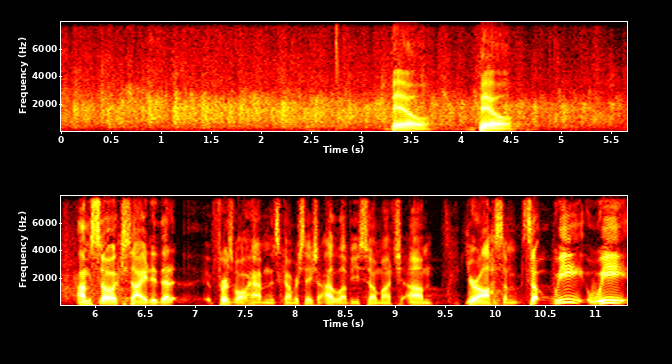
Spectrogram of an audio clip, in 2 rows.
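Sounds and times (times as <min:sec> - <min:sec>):
audience applause welcoming a guest to the stage: 0:00.0 - 0:06.2
speech: 0:03.3 - 0:04.6, 0:05.8 - 0:11.3.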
